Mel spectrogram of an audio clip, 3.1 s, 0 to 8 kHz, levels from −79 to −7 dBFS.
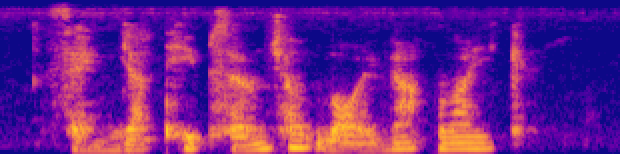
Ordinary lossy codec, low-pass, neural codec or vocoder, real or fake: AAC, 48 kbps; 7.2 kHz; none; real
